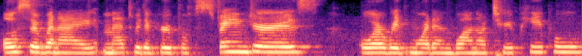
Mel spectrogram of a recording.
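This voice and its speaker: Somewhat breathy, a woman's fairly high voice carries fairly even intonation. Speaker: former stutterer, guest speaker. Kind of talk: interview answer. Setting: interview.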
